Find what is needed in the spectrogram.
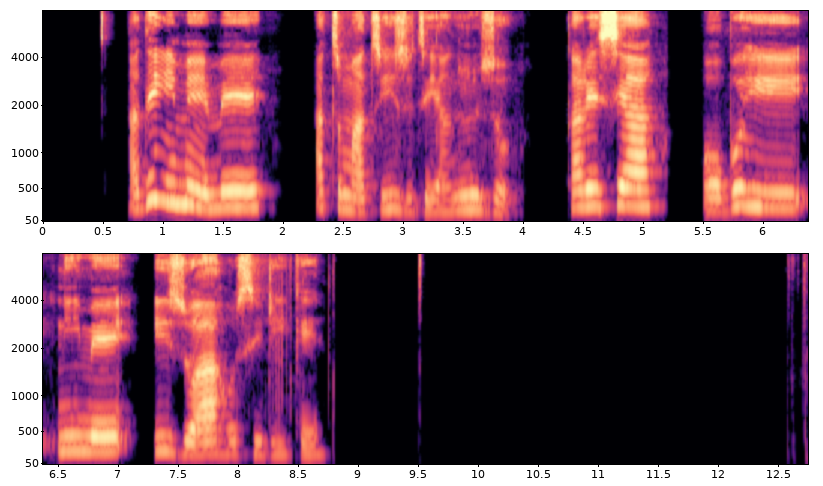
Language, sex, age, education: Igbo, female, 30-45, tertiary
